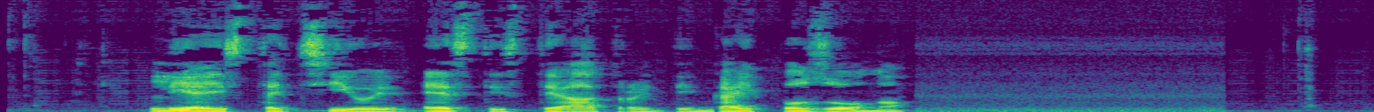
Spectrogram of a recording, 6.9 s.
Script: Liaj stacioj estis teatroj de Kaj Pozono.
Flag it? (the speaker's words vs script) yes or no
no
